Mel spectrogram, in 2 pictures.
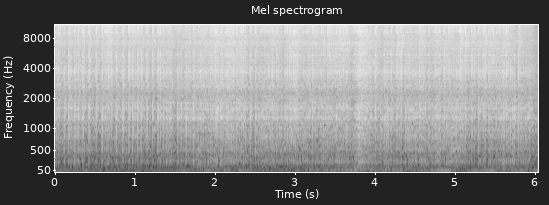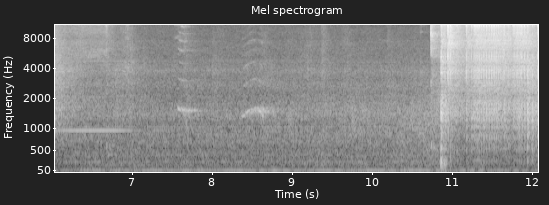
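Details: MyMag Mate 150 inverter MIG welder at under half current on a Dyna tow truck project: steady even frying crackle about six seconds, pause, restart; smooth, consistent MIG arc.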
